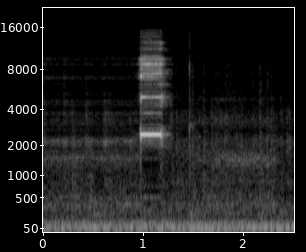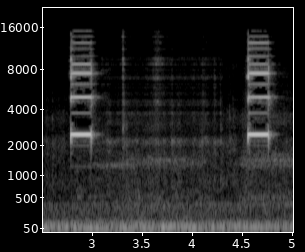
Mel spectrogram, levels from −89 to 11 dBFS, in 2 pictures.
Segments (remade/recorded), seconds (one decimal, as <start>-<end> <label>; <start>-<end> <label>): 0.0-1.3 remade; 1.3-3.1 recorded; 3.1-4.3 remade; 4.3-5.0 recorded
